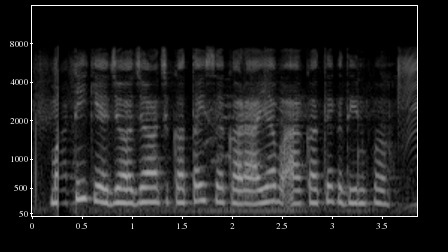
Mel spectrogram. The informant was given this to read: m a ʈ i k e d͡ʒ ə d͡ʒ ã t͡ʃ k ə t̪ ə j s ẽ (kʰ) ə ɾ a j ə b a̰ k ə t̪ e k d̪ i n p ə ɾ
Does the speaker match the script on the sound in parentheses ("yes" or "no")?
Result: no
